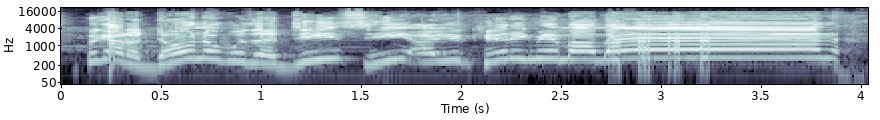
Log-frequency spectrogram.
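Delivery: high-pitched, drawn-out excited thanks; hyped donor shout-out. Real, not acted. Streamer greeting a donor, high excited hype. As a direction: stretch the greeting out high, overjoyed.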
